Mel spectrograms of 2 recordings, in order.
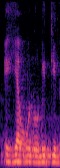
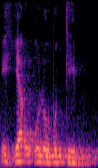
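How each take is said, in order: First: The vowel before 'ddin' is an 'i' sound. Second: The vowel before 'ddin' is a 'u' sound. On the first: It follows the grammar rule. "nggak boleh kasroh" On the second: It shows reverence for the book. "harus domah"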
